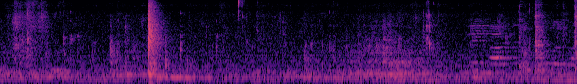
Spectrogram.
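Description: A person chewing food with open-mouth eating sounds, and one sharp click about a second and a half in.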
